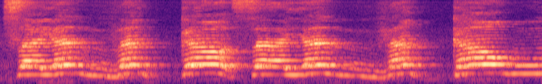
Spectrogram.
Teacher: ra-nya dibaca tafkhim tebal, dhamma satu harokat saja. Sayadzakkaru man yakhsha.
